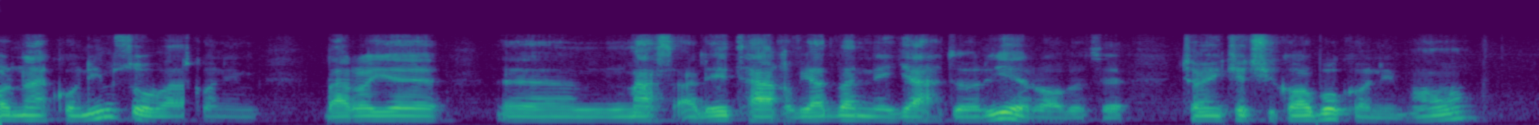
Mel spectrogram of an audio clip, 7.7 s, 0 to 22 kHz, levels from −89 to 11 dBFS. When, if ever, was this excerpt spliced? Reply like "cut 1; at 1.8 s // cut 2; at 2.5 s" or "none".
none

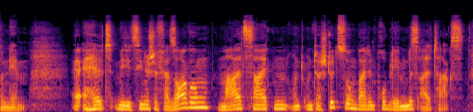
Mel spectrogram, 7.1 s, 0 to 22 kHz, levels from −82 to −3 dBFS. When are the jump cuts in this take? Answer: none

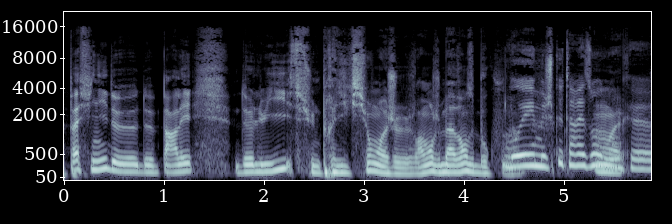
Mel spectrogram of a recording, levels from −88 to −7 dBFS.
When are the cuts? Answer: cut 1; at 4.9 s

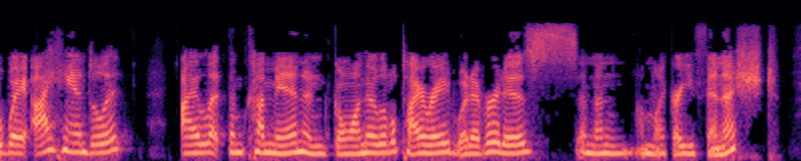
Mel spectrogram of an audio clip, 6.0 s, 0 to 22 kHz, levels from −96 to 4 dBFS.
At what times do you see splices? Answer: none

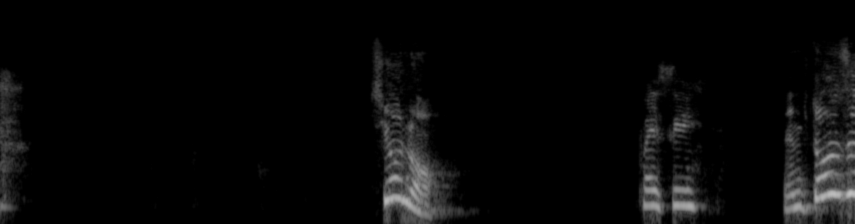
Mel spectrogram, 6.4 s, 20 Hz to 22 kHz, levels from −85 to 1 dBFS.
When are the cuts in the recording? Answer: none

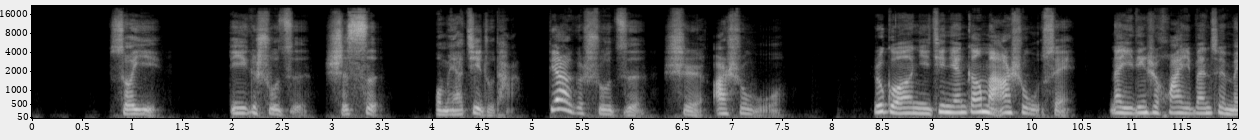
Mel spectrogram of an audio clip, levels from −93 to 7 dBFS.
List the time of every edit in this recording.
cut 1; at 5.0 s

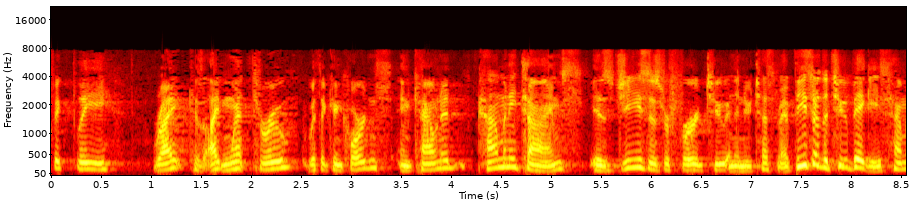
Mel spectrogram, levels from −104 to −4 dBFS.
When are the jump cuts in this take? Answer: cut 1; at 1.7 s // cut 2; at 2.5 s // cut 3; at 4.2 s // cut 4; at 5.4 s // cut 5; at 6.8 s

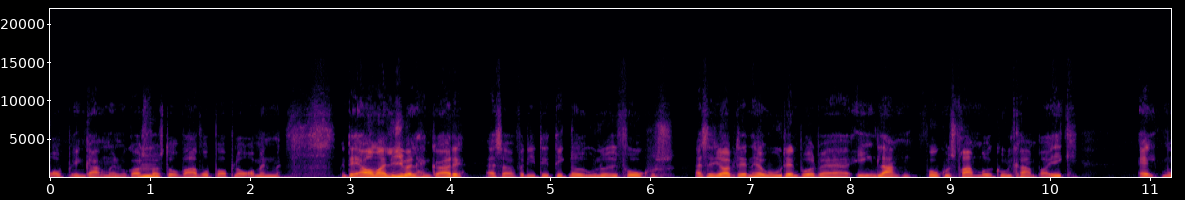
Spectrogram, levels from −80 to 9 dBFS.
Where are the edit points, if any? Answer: cut 1; at 5.2 s // cut 2; at 6.4 s // cut 3; at 8.7 s

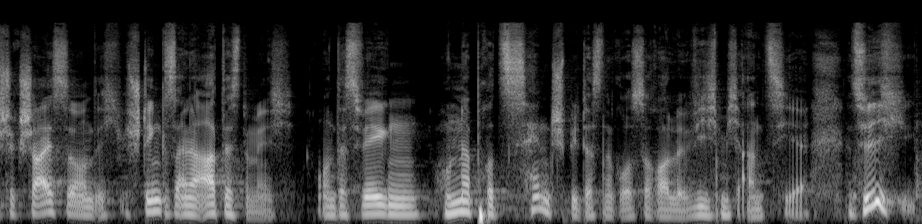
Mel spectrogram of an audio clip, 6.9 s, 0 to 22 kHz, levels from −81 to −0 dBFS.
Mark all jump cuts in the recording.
cut 1; at 1.2 s // cut 2; at 1.8 s // cut 3; at 3.2 s

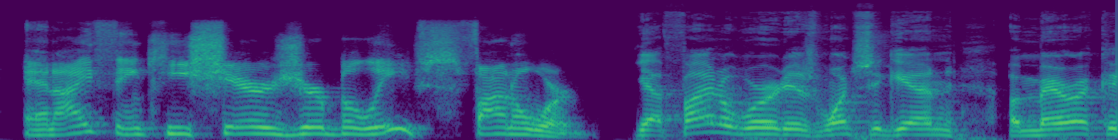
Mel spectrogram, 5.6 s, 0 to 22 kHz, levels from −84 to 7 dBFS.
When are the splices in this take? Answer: cut 1; at 3.1 s

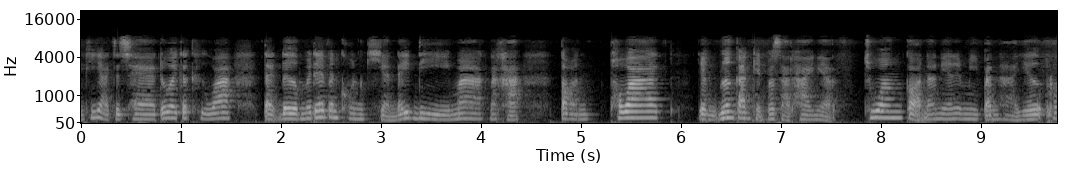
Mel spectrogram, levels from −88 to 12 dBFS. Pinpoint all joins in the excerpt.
none

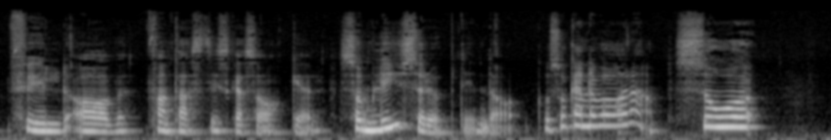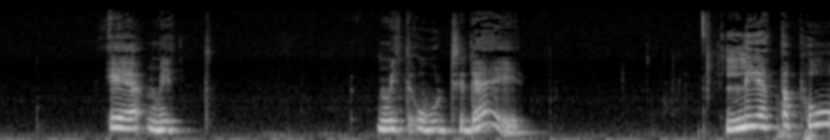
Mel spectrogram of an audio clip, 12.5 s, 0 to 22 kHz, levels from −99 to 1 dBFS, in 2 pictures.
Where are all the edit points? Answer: cut 1; at 1.1 s // cut 2; at 2.5 s // cut 3; at 5.0 s

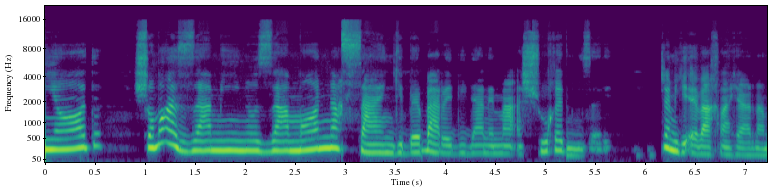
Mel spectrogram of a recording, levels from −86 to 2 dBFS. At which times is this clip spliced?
cut 1; at 3.0 s // cut 2; at 3.8 s // cut 3; at 5.2 s // cut 4; at 6.2 s

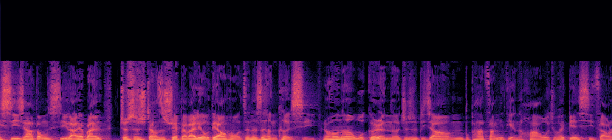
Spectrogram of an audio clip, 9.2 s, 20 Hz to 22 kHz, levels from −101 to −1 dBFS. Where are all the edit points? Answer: cut 1; at 1.6 s // cut 2; at 4.8 s

